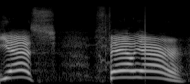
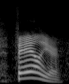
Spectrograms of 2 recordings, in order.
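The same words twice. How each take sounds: First: Much higher and louder, a hammed-up cheer; mock American shout. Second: Said in the usual way. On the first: Mocking Americans cheering the word failure, hammed-up shout. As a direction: belt it like a proud crowd. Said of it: "What Americans do loudly". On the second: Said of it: "Okay, great".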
